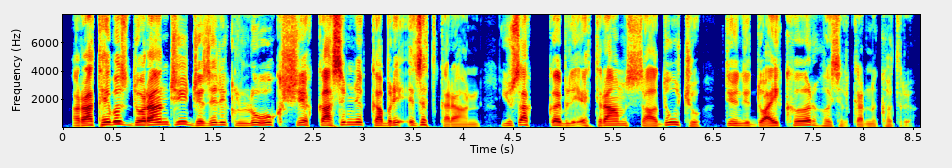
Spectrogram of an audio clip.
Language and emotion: Kashmiri, neutral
